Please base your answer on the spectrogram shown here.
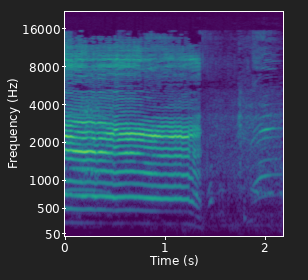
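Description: A single goat or sheep from a herd of Ramanathapuram goats lets out one long, clear, wavering bleat, close and fairly loud. Faint, softer sounds follow after it breaks off.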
